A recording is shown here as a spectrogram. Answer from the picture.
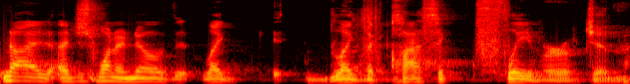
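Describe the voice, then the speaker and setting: With noticeable background noise behind him, a man speaks fairly slowly at medium pitch, his intonation lively. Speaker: podcast co-host, bartender. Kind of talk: casual chat.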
